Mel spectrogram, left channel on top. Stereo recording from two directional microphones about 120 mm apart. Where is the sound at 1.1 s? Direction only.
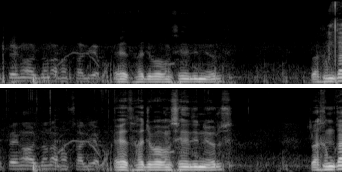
45° right (ahead or behind).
